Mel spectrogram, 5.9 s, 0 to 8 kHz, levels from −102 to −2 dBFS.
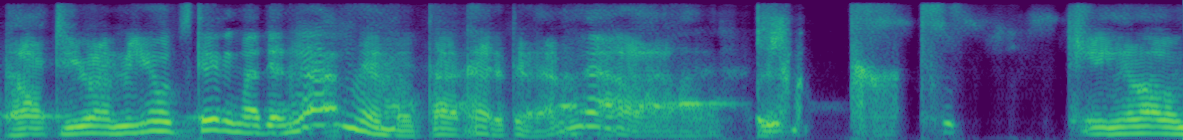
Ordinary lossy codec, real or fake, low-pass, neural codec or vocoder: none; fake; 7.2 kHz; codec, 16 kHz, 1 kbps, FreqCodec, smaller model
